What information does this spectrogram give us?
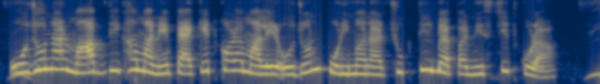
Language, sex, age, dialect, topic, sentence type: Bengali, female, 18-24, Western, agriculture, statement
